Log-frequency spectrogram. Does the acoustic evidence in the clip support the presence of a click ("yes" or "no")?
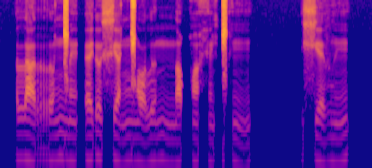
yes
